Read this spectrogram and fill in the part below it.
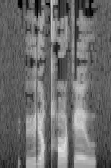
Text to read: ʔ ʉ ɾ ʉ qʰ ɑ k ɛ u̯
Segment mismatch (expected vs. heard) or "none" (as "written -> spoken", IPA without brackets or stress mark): none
